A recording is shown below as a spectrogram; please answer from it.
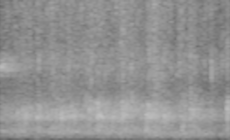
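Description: Audience applause at a talk by Ustadz Yusuf Mansyur, a steady continuous wash of clapping at moderate, slightly distant level with no voices over it.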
